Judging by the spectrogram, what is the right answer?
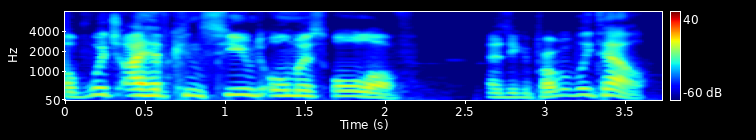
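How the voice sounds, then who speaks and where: With music in the background, a man with a high voice talks at a fairly quick pace. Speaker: gaming youtuber. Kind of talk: casual let's play commentary.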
